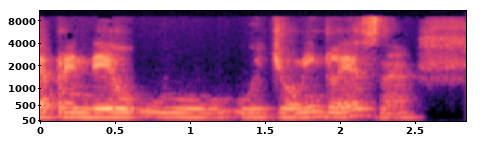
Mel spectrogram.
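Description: A somewhat breathy man's voice, fairly high in pitch yet dark and mellow in tone, at a fairly slow pace with audible room echo. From southern Brazil, Porto Alegre. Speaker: career and business coach. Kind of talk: interview. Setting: community radio. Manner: halting, many fillers.

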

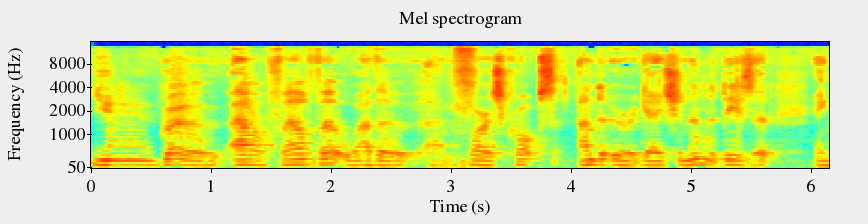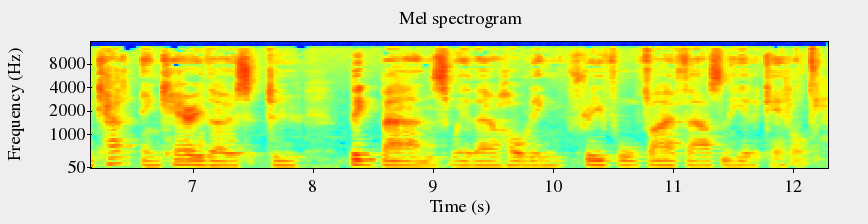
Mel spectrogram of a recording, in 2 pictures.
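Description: Spoken at a fairly slow pace with fairly even intonation in a New Zealand accent, the clip has audible room echo and noticeable background noise. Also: man, medium pitch for a man. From New Zealand, Hawke's Bay. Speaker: agribusiness consultant. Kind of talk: interview. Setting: studio. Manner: halting, many fillers.

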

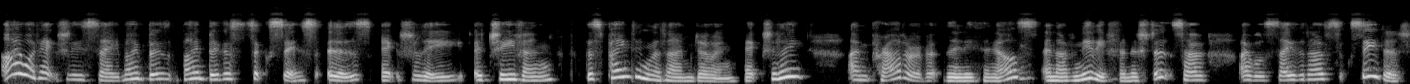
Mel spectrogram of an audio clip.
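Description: A woman with a New Zealand accent, dark, mellow tone and fairly high pitch, with very wide pitch swings at a moderate pace. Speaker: artist and painter. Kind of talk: casual chat. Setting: remote call.

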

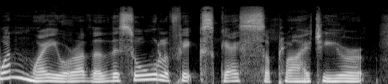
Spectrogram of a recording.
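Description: With a New Zealand accent, a woman speaks at a fairly slow pace in a very deep, low pitch with ordinary variation. Her tone is dark and mellow, and the recording is dry and close with no echo. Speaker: overseas correspondent. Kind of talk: scripted report.

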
